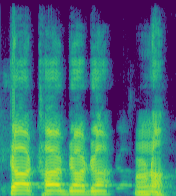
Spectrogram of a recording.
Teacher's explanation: तो अणा का जो उच्चारण होता है मूर्धा से होता है, पीछे से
